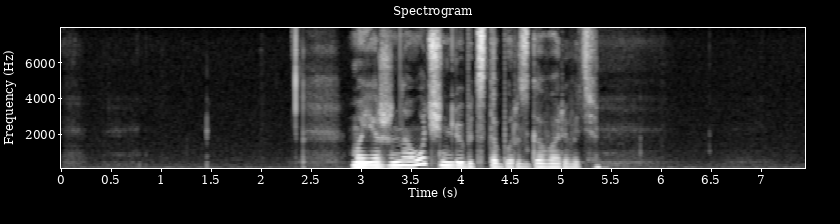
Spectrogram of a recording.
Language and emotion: Russian, neutral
